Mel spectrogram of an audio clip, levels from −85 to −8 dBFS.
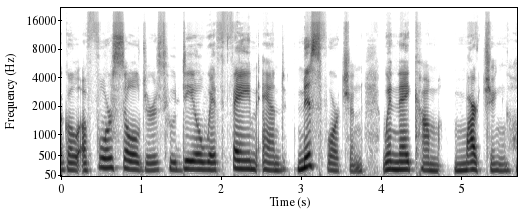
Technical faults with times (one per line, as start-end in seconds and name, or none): none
